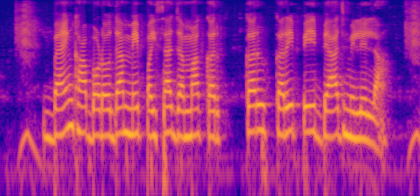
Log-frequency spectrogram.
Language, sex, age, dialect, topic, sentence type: Bhojpuri, female, 18-24, Western, banking, statement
